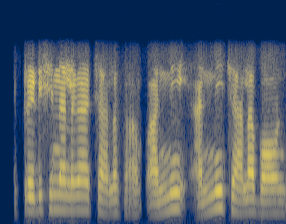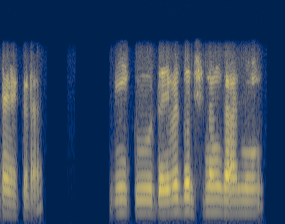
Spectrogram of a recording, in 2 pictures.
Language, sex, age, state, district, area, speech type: Telugu, female, 45-60, Andhra Pradesh, Eluru, urban, conversation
